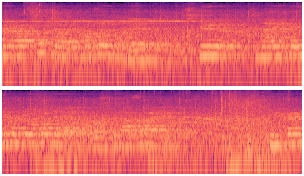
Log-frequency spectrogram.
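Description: Many voices overlapping and echoing in a large hall, some of them drawn out for half a second or more, with a brief knock about five seconds in.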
